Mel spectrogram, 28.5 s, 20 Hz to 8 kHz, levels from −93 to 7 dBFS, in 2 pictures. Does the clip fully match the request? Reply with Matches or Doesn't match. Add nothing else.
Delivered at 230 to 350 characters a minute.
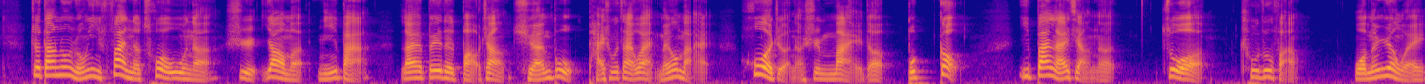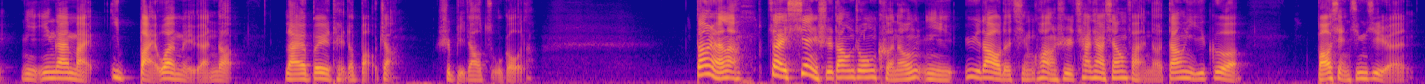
Matches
